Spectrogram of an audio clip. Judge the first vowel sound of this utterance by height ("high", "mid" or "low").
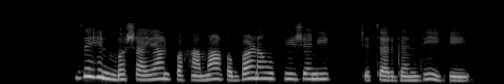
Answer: high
